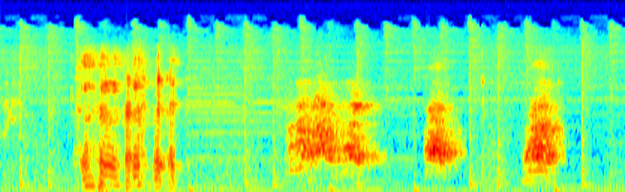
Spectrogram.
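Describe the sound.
A dog barks three times in fairly quick succession, moderately loud, after a short burst of voice-like vocal sound at the start.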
